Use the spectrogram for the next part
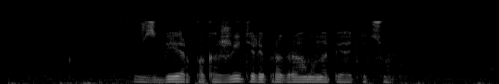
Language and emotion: Russian, neutral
